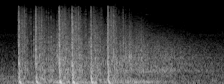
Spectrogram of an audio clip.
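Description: Rapid AR rifle bursts in a first-person shooter game, about six close sharp shots in quick succession over the first second, then a fading echo tail.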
